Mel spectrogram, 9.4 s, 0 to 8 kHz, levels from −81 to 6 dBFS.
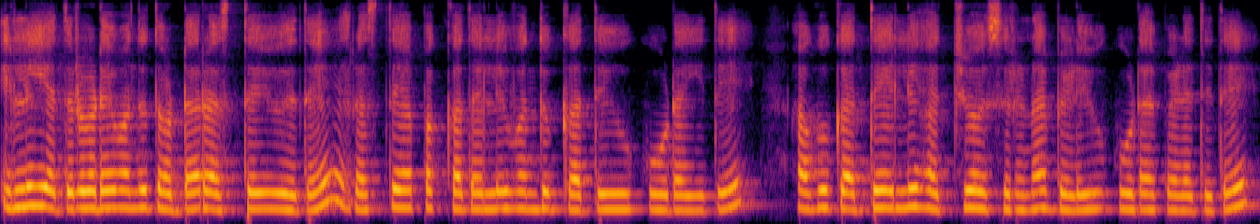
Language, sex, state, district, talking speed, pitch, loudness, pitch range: Kannada, female, Karnataka, Bidar, 120 wpm, 220 Hz, -14 LUFS, 210-230 Hz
